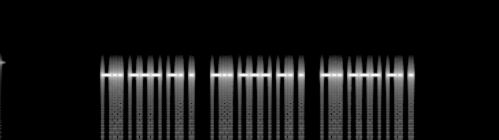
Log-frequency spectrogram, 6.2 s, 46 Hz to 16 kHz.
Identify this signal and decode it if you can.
Morse code, heard as a keyed tone, about 34 wpm, 700 Hz. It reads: DONE DONE DONE
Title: Top 500 Words Repeated 35wpm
